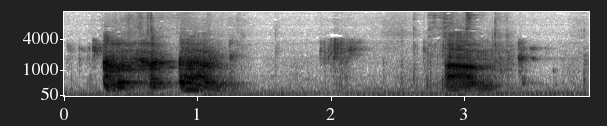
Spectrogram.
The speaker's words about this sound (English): I have something caught in my throat.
